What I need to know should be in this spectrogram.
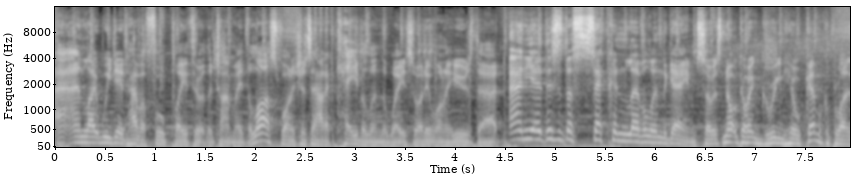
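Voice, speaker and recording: Male video host, mid-pitched and very animated, chatty gameplay commentary over music. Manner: informal and chatty. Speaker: YouTube host.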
